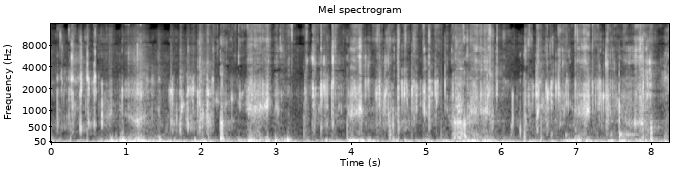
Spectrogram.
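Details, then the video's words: French Bulldog eating cucumbers: steady wet crunching and chomping, dense irregular bites with smacking noises throughout, close and loud. "The sound of chewing cucumbers"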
